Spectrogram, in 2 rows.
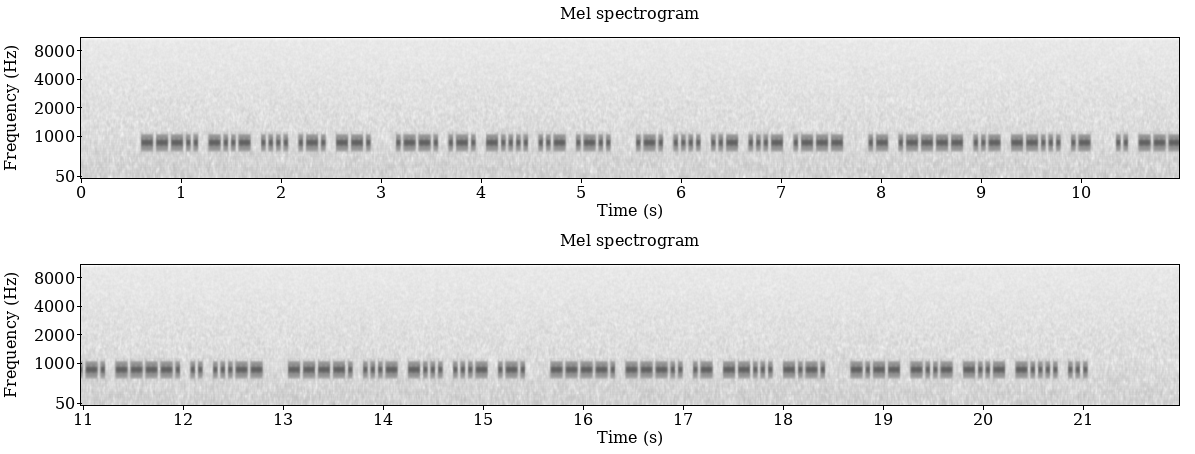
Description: Morse code, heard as a keyed tone, machine-sent, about 32 wpm, 850 Hz. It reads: 8XHRG PR6UL RHUVJ A1U7A I99I3 9VBVR 98A7C YXX6S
